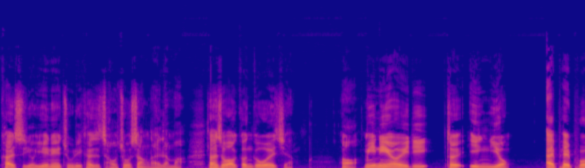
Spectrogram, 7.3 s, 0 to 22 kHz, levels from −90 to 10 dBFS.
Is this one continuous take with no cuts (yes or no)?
yes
